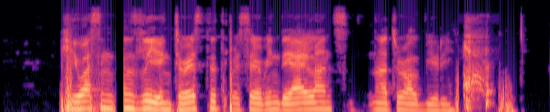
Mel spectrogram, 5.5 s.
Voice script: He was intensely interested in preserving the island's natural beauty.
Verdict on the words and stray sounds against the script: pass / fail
fail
